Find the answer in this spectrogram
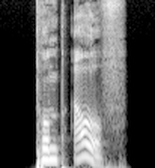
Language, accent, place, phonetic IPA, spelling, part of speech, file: German, Germany, Berlin, [ˌpʊmp ˈaʊ̯f], pump auf, verb, De-pump auf.ogg
- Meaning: 1. singular imperative of aufpumpen 2. first-person singular present of aufpumpen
